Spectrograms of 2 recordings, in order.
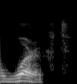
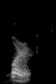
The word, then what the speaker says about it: worked: Entonces, se escribe, pero no se pronuncia, ¿no? Worked. Worked.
